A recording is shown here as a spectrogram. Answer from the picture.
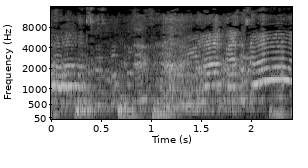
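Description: A group of voices, children's high voices among them, talking and calling out over one another.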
